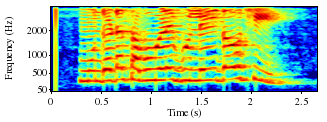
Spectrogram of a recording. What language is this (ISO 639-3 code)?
ori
